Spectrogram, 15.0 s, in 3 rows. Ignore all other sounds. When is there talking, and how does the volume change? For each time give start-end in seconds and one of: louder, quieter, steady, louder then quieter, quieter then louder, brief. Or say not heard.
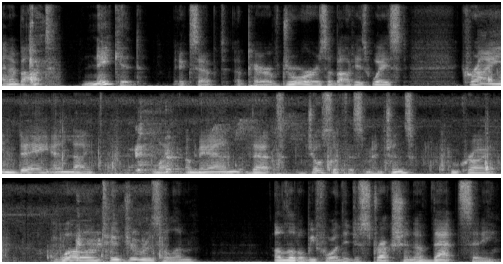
0.0-14.9 steady.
